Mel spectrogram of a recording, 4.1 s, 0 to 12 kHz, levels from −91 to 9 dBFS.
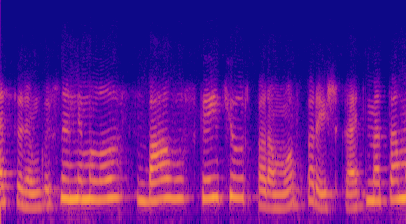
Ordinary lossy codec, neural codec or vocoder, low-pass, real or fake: Opus, 16 kbps; codec, 24 kHz, 0.9 kbps, WavTokenizer, medium speech release version 2; 10.8 kHz; fake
